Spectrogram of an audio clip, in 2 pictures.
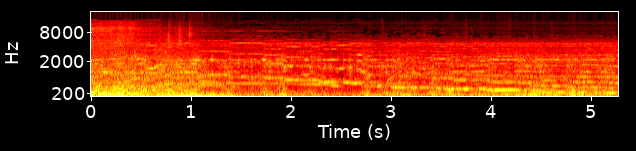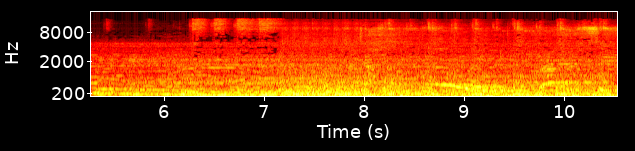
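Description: Electric guitar solo in a live heavy metal band performance. About a second and a half in, the drums and bass drop away and leave the lead guitar playing alone with bending notes. The full band comes back in about seven seconds in.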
